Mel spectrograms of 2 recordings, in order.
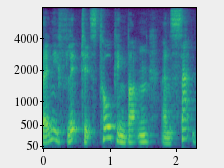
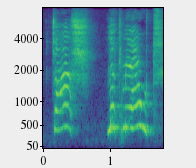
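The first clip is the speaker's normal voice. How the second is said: very high, thin, squeaky little voice. Reading a story aloud, voicing the mouse Midas: squeaky voice. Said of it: "he squeaked".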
